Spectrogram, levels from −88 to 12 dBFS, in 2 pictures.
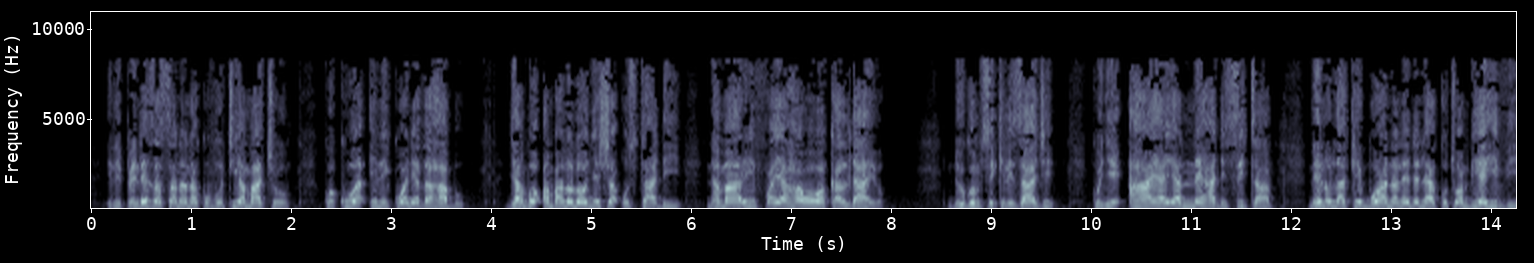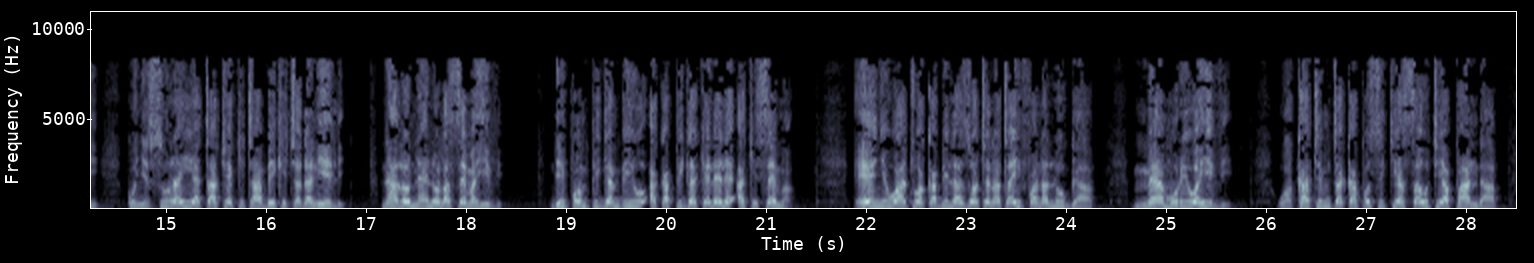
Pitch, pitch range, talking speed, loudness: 220 Hz, 195-230 Hz, 145 wpm, -25 LUFS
